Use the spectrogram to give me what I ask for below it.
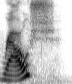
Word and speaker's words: Roush: Idaho State Police Lieutenant Robert Roush. It's spelled like Roush Racing. So that's how I'm going to say it.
